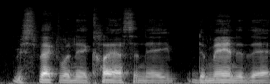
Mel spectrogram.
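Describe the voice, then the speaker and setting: Against a quiet background, a man speaks with a Mississippi accent at a moderate pace. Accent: Southern US, Mississippi. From New Albany, Mississippi. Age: 70s. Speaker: former basketball player. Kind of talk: oral history interview answer.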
